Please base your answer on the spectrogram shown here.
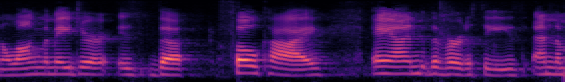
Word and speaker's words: foci: Is that the way you pronounce it? Foci?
